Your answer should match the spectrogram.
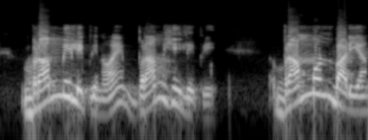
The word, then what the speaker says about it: ব্রাহ্মণবাড়িয়া: ব্রাহ্মণবাড়িয়া নয়, ব্রাহ্মণবাড়িয়া, ব্রাহ্মণবাড়িয়া, ব্রাহ্মণ নয়, যুক্তবর্ণ ভাঙলে হ ম, উচ্চারণে ম হ, ব্রাহ্মী লিপি, ব্রাহ্মী লিপি, ঠিক আছে।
